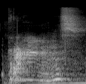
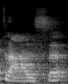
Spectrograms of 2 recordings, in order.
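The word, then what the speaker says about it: Thralls: Trans? No, è Trals, anche se si pronuncerebbe più tipo Trolls.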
